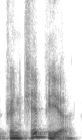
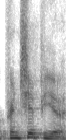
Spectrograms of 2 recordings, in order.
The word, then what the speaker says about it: Principia: of his great book, the Principia, or Principia, depending on how you like your Latin pronounced, it had a subtle theological implication.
